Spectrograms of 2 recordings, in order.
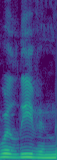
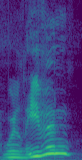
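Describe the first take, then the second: First: "leaving" falls, stated as settled; firm statement. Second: "leaving" pitched up as a question; surprised question. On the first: Telling his friend they go now, "leaving" falling firmly. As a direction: answer with a falling, decided "leaving". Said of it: "And I'm like". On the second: Friend questions the sudden exit, "leaving" rising in surprise. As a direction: ask it with a higher, rising "leaving". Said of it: "Ryan's like". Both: Retold or imitated.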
